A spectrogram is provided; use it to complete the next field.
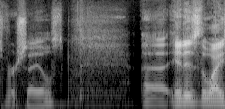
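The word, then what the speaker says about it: Versailles: up in versales Kentucky it's the correct way to pronounce that it's versales uh it is the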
